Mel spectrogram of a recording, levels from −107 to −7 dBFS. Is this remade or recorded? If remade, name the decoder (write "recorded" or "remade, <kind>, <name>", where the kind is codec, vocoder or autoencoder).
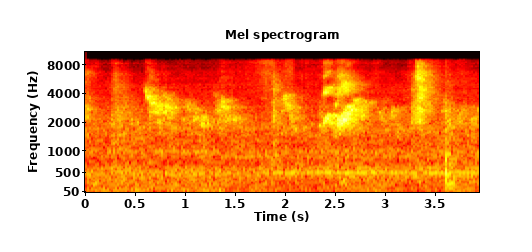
remade, autoencoder, DAC-VAE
